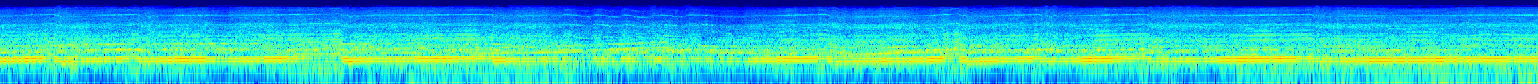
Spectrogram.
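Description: A racing car engine screams at high revs, rising through the gears and dropping as it slows for corners.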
